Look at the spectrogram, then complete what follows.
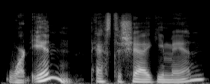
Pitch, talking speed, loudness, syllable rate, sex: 140 Hz, 170 wpm, -19 LUFS, 4.4 syllables/s, male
